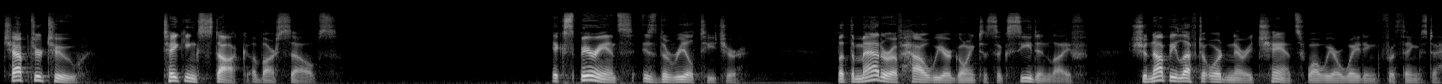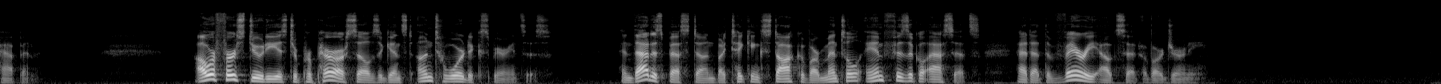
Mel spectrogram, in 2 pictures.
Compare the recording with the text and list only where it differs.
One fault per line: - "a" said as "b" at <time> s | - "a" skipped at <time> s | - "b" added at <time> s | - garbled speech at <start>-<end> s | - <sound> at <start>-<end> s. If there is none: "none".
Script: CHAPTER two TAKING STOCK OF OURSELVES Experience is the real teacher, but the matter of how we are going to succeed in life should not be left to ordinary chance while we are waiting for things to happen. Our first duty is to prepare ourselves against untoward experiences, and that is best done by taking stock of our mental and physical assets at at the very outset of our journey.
none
